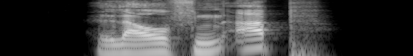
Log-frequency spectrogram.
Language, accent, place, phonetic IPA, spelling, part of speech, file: German, Germany, Berlin, [ˌlaʊ̯fn̩ ˈap], laufen ab, verb, De-laufen ab.ogg
- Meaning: inflection of ablaufen: 1. first/third-person plural present 2. first/third-person plural subjunctive I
